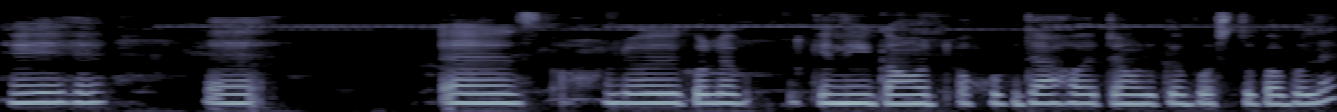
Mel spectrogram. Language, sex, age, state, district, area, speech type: Assamese, female, 18-30, Assam, Sivasagar, rural, spontaneous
